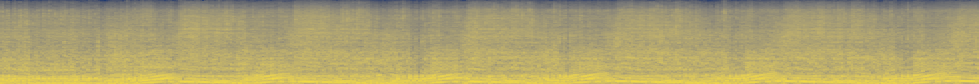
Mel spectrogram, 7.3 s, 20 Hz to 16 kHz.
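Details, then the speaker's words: Naturally aspirated VW air-cooled engine, about 130 hp, timing set near 28°, in a Baja buggy: crisp rise-and-fall revs, quick blips climbing and dropping cleanly with no miss or rattle; normal free revving. "what's that sound like that sounds like 130 horse baby VW power naturally aspirated"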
